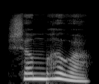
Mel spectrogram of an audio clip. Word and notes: ಶಾಂಭವಿ: Kannada

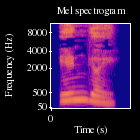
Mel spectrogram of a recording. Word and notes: ಎಣ್ಗಯ್: eṇgay; Kannada

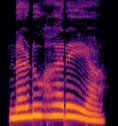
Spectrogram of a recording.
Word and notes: ನಡುಹರೆಯ: Kannada

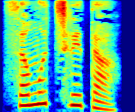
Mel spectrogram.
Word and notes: ಸಮುಚ್ಛ್ರಿತ: kannada

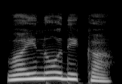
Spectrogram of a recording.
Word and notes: ವೈನೋದಿಕ: vainōdika

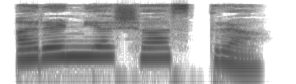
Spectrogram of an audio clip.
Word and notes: ಆರುಣ್ಯ: kannada

